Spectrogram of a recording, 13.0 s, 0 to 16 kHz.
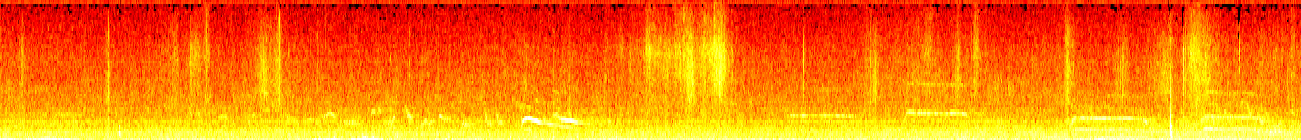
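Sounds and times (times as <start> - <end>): bird calls: 1.9 - 6.0, 7.8 - 13.0
low rumble on microphone: 3.1 - 4.5.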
